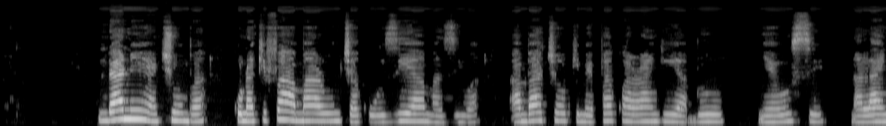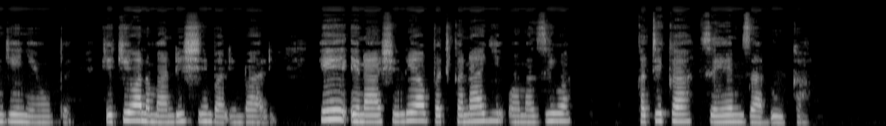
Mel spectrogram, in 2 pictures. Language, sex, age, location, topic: Swahili, male, 36-49, Dar es Salaam, finance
